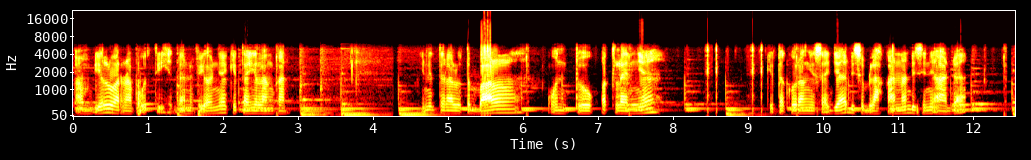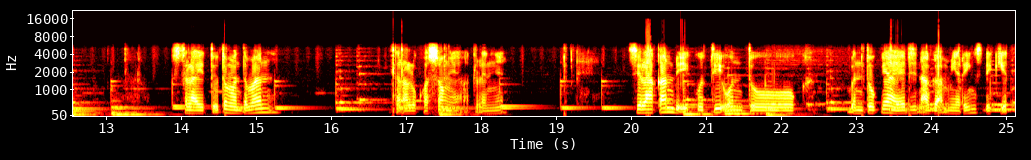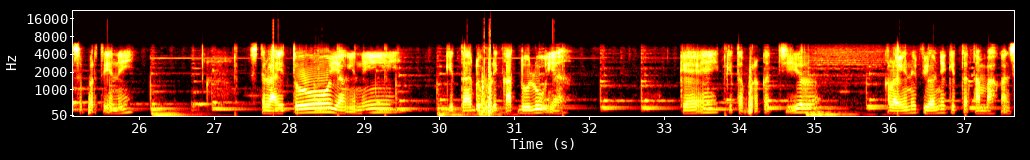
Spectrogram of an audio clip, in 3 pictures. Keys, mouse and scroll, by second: 3.5 Tab, 5.9-9.2 drag, 11.9 z, 12.3 click, 13.2 ctrl+z, 14.0 ctrl+z, 14.5-26.0 drag, 28.1 ctrl+z, 28.5 click, 30.6 ctrl+d, 31.6-34.7 drag, 36.0-37.6 drag.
